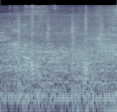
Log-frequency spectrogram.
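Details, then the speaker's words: Samsung top-load washing machine on spin with UE error: loud spin roar with irregular heavy thumps every half second as the unbalanced drum swings and hits the balancing sensor; clothes not spinning properly, unbalanced load. "ನಾವು ಬಂದು ನೋಡಿದಾಗ ಈ ಥರ ಆಡ್ತಾ ಇತ್ತು machine. ಆಡಿದಾಗ ಏನಾಗುತ್ತೆ, ಆ balancing ಸೆನ್ಸಾರ್ಗೆ ಹೊಡ್ಕೊಂಡು ಎರರ್ ಬರ್ತಾಯಿತ್ತು."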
